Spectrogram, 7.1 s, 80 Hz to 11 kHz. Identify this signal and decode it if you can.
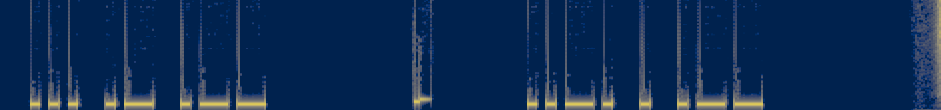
Morse code, heard as a keyed tone, about 17 wpm, 700 Hz. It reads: SAW FEW
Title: Sentences from Top 300 Words - New Word Drill - 17wpm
